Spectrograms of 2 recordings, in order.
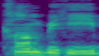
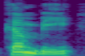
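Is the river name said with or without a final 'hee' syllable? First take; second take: with; without. First: The name is said with a final 'hee' syllable. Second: The name is said without a final 'hee' syllable. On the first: This is how the spelling suggests it. "it should be like Combihee" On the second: This is how local people say it. "the locals there pronounce it Combi"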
